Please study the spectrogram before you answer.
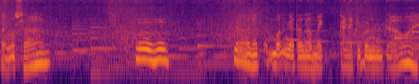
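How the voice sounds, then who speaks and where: An actor with an Ilocano Filipino accent playing an excitable, suspicious, grumbling village man in a radio drama comedy. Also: on the high side, slow, creaky, long pauses, music in the background.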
